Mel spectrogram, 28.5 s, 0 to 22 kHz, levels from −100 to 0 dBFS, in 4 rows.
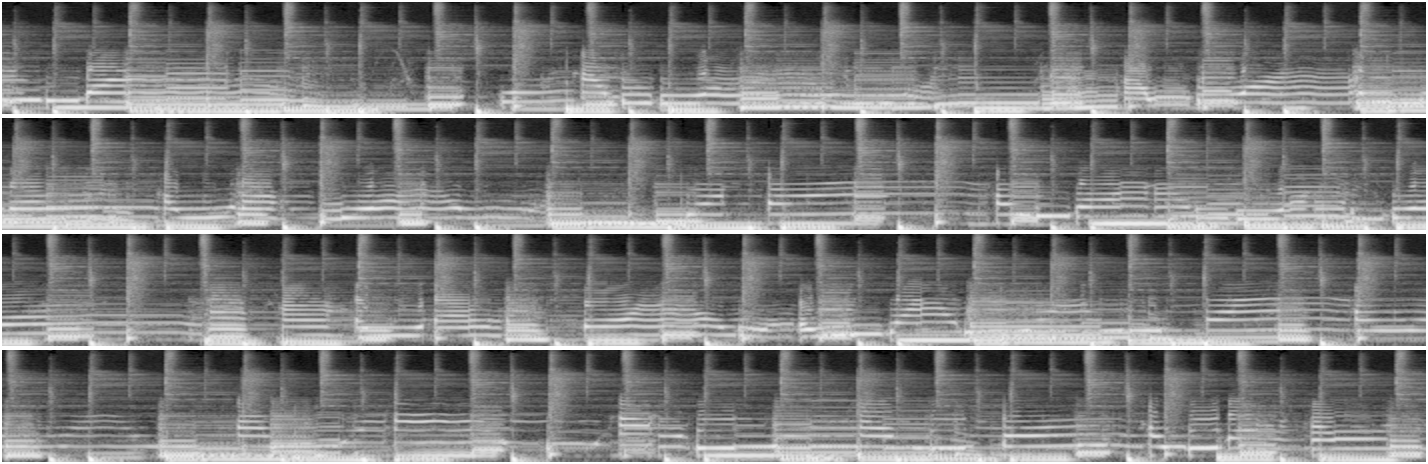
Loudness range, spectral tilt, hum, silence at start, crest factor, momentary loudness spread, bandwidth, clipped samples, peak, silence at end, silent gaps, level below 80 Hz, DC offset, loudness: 2 LU; -6.5 dB/octave; none; 0 s; 12 dB; 5 LU; over 20 kHz; under 0.1%; 0 dBFS; 0 s; none; -18 dBFS; under 0.1%; -14 LUFS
